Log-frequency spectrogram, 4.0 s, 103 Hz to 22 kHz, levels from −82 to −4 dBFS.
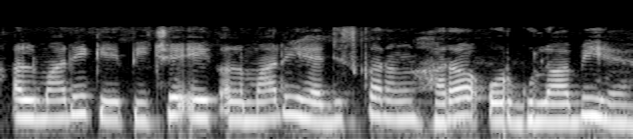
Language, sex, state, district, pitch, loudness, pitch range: Hindi, female, Uttar Pradesh, Shamli, 225 Hz, -14 LUFS, 210-240 Hz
